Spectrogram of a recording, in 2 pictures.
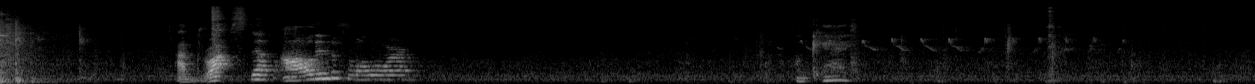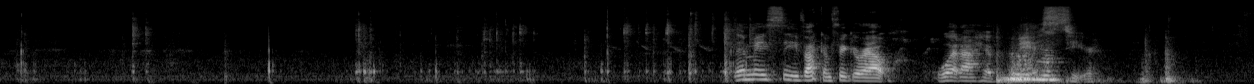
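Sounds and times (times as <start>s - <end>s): clicks and knocks of handling: 16.0s - 20.2s.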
